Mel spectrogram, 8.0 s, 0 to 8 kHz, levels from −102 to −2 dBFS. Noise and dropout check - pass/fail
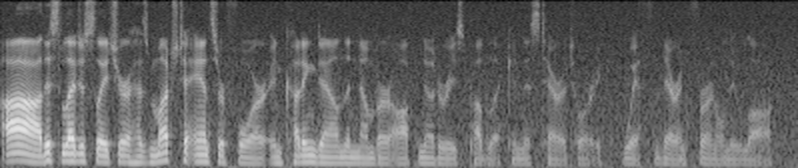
pass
